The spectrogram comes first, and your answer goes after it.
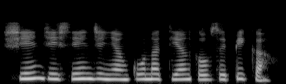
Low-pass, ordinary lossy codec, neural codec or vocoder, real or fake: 7.2 kHz; AAC, 48 kbps; codec, 16 kHz, 0.9 kbps, LongCat-Audio-Codec; fake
